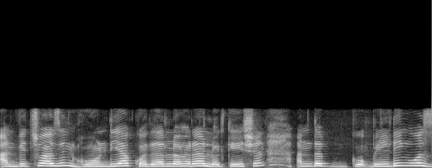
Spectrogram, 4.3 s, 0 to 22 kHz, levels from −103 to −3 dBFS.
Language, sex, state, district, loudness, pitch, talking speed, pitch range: English, female, Maharashtra, Gondia, -17 LUFS, 290 Hz, 180 wpm, 265-325 Hz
